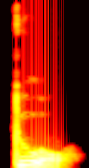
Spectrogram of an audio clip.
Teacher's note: this word uses a long oo sound like food and moon plus a dark L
